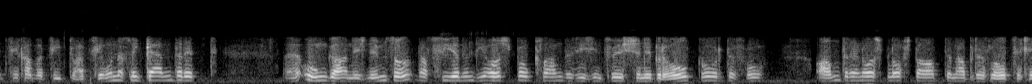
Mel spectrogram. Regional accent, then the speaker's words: Switzerland; now in Hungary; Bei uns in der Schweiz

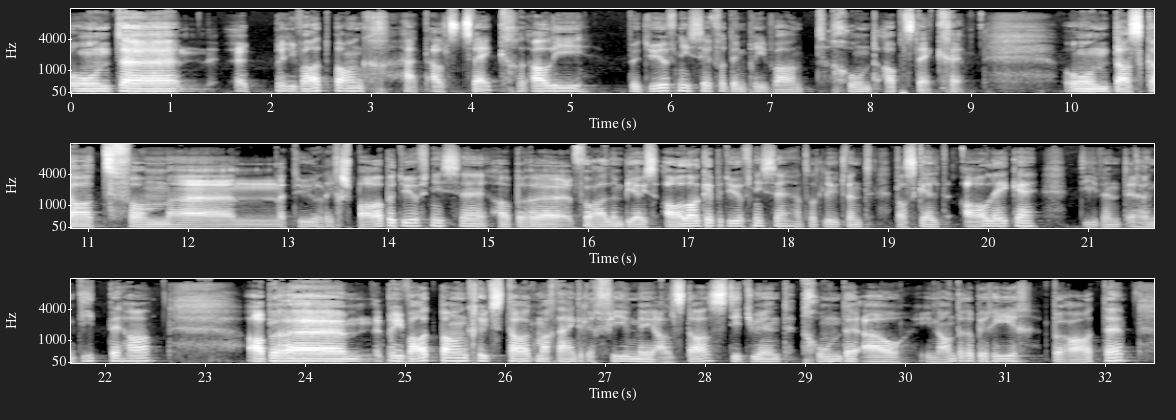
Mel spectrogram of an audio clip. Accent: Romandy, Switzerland; German is a second language; moved away as an adult; now in Zurich, Switzerland; ich bin eigentlich nicht bilingue aufgewachsen. Ich bin in der Westschweiz aufgewachsen, habe in Zürich angefangen zu arbeiten, in den 80er Jahren.

